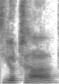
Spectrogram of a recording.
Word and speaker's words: Jutta: My name is Jutta, very hard to pronounce for many of you. It's a very German name.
